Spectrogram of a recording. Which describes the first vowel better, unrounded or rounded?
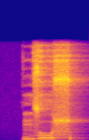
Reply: rounded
